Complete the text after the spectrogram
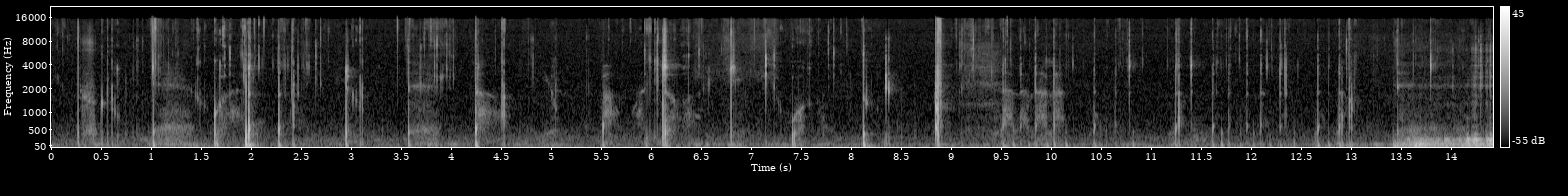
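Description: Fingers snap and click close to a microphone.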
